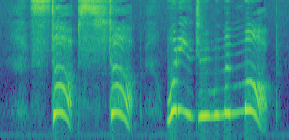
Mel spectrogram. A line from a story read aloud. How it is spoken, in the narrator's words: somebody yell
